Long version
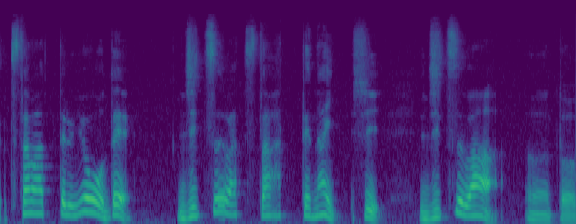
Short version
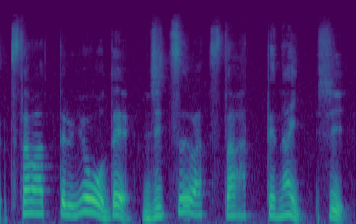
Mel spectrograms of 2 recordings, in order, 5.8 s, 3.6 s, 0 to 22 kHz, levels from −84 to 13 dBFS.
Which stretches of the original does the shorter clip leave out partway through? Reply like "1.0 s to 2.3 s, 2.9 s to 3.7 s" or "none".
1.4 s to 1.7 s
